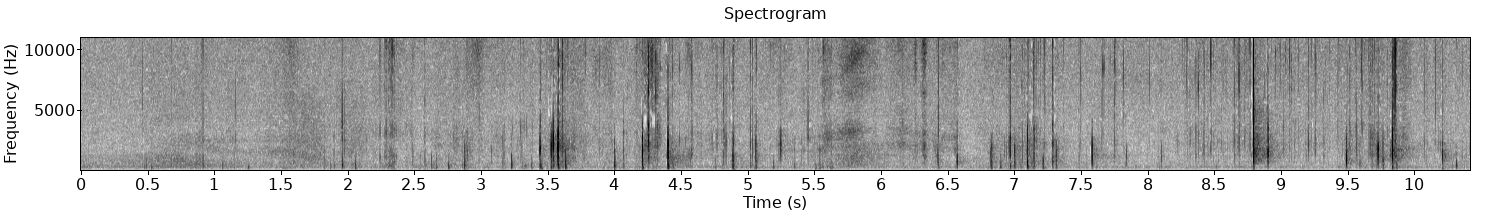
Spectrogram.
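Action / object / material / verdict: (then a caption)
scrape / plastic pouch filled with gel beads / plastic / none. A clear plastic gel bead eye mask, a pouch filled with green gel beads, is held, folded, squeezed and rubbed by hands with dark-painted nails above the recorder. Quiet, sharp crinkling crackles and brief clicks pop out irregularly over a faint soft rustle. Each snap is bright and dies away almost instantly.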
